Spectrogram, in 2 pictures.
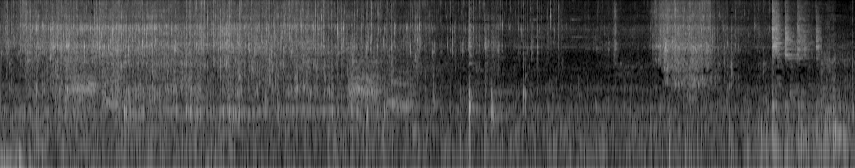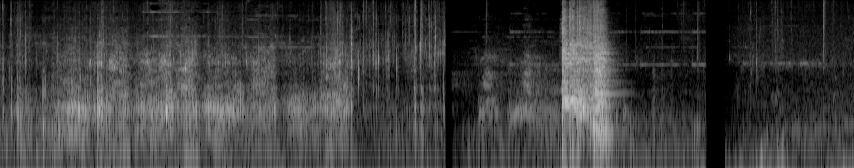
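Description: Tamarind water streaming and splashing into a pot of sambar as soaked tamarind pulp is squeezed by hand, loud for the first few seconds. Then come softer, broken pours and splashes. A brief loud burst comes about fourteen seconds in.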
